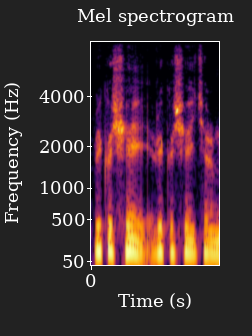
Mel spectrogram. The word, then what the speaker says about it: ricochet: choose 이렇게 CH가 치 발음을 내면 이게 영국식 단어고 그다음에 CH가 쉬 발음을 내면 여기서처럼 ricochet처럼 내면 전부 다 프랑스에서 온 단어다 그죠?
